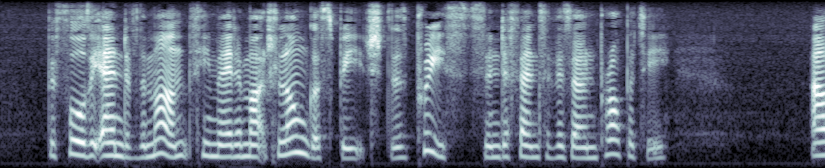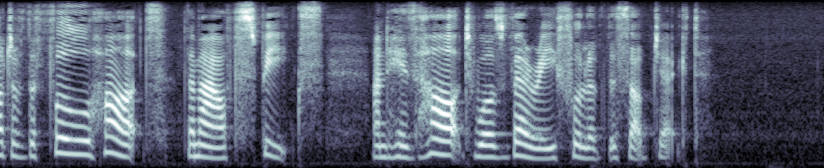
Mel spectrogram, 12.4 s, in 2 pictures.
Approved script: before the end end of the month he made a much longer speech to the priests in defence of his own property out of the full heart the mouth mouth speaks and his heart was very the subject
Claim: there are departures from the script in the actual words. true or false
true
